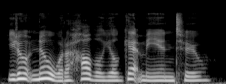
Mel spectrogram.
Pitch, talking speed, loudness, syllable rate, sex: 200 Hz, 265 wpm, -16 LUFS, 5.8 syllables/s, female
